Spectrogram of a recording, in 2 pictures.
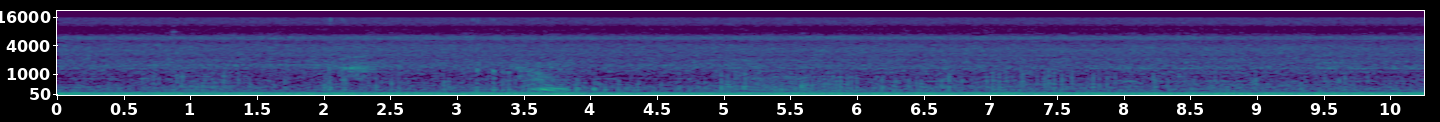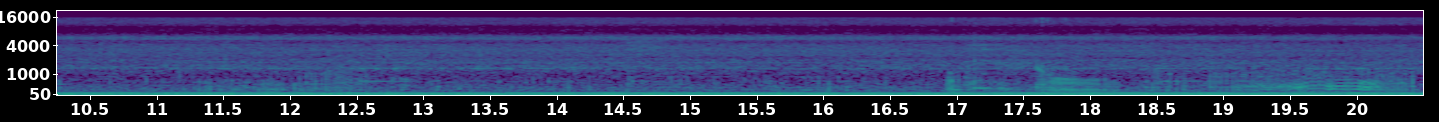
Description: Then sit back and listen to the wonderful sounds of the tummy rumbling and making its own music. Beautiful sounds of stomach noises. Tummy sounds, growls, gurgles, and grumbles.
